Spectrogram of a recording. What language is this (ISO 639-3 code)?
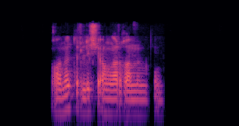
tat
